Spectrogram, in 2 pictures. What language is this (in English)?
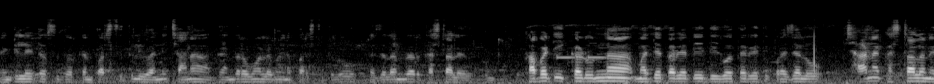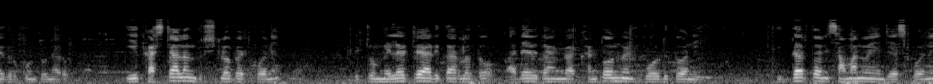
Hindi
